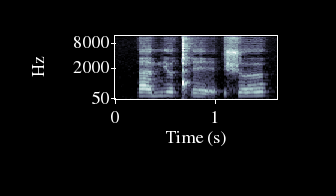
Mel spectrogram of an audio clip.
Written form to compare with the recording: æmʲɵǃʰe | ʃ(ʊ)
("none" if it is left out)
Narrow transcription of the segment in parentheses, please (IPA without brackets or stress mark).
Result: ɵ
